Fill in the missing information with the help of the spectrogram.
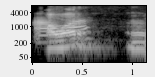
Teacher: এইচ হচ্ছে এখানে অনুচ্চারিত H, H এর উচ্চারণ হচ্ছে না, সেজন্য এখানে আমরা এন ইউজ করেছি।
